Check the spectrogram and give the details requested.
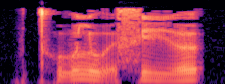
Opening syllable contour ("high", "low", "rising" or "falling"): rising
